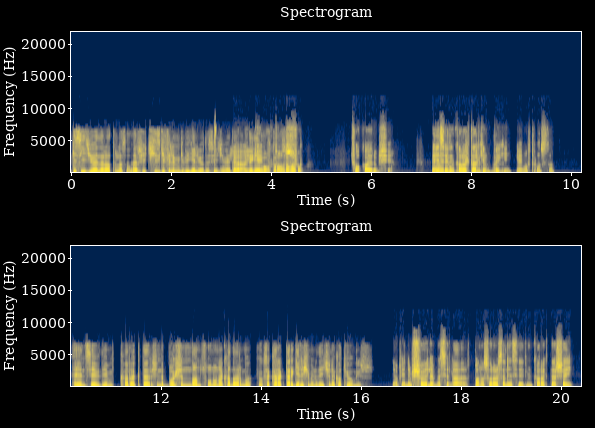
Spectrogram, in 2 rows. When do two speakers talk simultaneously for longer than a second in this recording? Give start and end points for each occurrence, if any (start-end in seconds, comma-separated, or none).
3.0-4.7, 7.3-8.7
